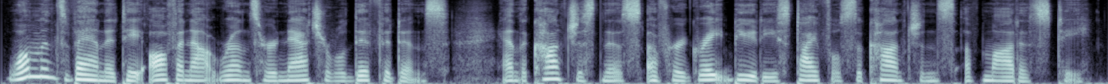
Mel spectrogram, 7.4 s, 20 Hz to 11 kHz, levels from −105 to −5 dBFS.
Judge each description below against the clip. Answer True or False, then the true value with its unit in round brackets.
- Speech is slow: False (155 wpm)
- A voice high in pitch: False (175 Hz)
